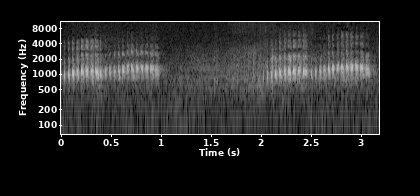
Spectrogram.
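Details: Crane giving rolling, trilled trumpeting calls, two long rattling phrases separated by a one-second pause.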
